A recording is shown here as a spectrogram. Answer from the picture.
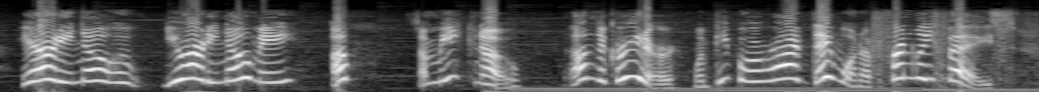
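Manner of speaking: little, squeaky, chirping cartoon mouse voice. The resort greeter introducing themself, speaking in a Mickey Mouse voice. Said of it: "I'm starting to sound like Mickey Mouse".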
